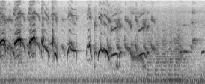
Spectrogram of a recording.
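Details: Caged white-crested laughingthrush, newly brought in from the wild, producing a fast, loud tumble of harsh rising and falling squawks that fade toward the end.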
